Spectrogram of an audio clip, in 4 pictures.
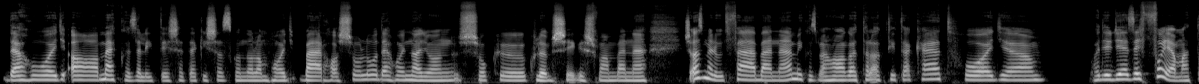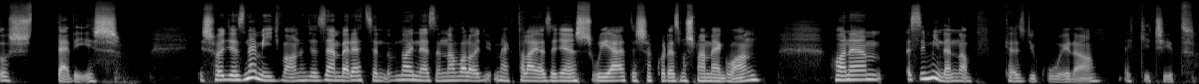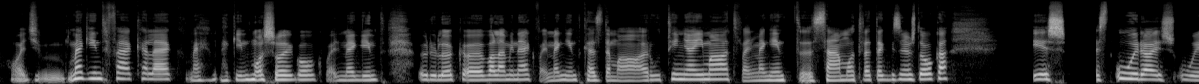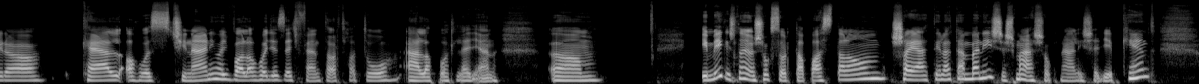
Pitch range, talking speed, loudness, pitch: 180-220 Hz, 140 wpm, -21 LUFS, 200 Hz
